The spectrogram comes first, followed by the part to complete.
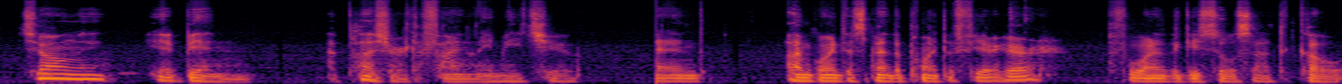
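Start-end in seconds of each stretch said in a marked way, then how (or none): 0.2-3.9 man speaking in a woman's voice. Game master voicing a guard who speaks in a voice not his own, woman's voice from possessed man. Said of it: "speaks in a voice not his own. In fact, it's a woman's voice coming out".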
